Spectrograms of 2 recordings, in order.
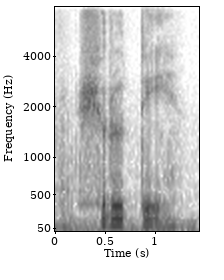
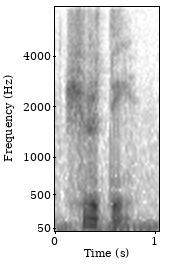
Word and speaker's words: Shruti: Shruti is spelled S-H-R-U-T-I. And there's a little dot under the R indicating that it has a one-tap roll. One tap means Shruti. R, one tap. The tongue taps once. R. It's not a multiple tap like R. It's not Shruti.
